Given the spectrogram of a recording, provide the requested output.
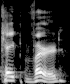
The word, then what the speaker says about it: Cape Verde: So I've been going Cape Verde. Ver Cape Verde. No it's verde. See Cape Verde. There's an e at the end, man.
